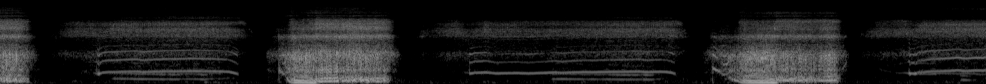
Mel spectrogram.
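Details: Pet snoring while unwell, the cause still unknown to the owner: slow breathing, about 13 breaths a minute, with harsh snorting on one phase and a high whistling, wheezy tone on the other.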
